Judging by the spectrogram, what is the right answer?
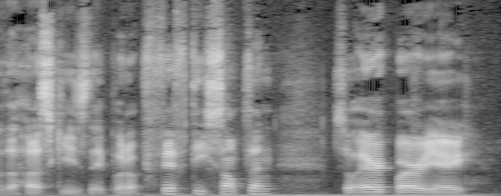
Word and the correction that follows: Barriere: Barriere. I'm going to pronounce everyone's name wrong. I'll just a fair warning. Hate me on Twitter if you want. Eastern Washington's QB. – Okay. Brian. – It's Barriere, but for my quarterback, I'm going to take Case Cookus from Northern Arizona.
